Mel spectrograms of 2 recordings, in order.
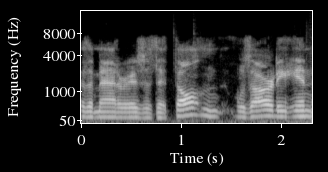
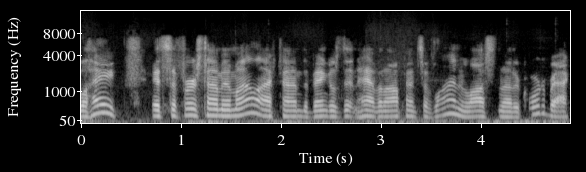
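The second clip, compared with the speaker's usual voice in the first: ordinary delivery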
